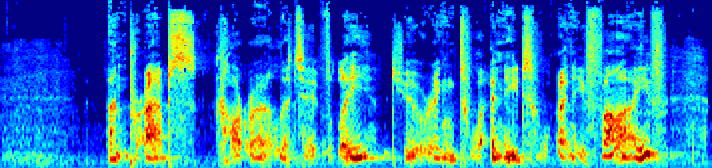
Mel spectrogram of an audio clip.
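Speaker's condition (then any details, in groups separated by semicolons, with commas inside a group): Spasmodic dystonia; affected voice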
